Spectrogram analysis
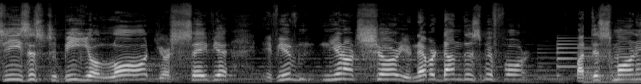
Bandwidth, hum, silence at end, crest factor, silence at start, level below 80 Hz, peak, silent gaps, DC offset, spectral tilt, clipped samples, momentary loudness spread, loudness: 19.5 kHz; none; 0 s; 18 dB; 0 s; -80 dBFS; -4 dBFS; none; under 0.1%; -2.5 dB/octave; under 0.1%; 9 LU; -21 LUFS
